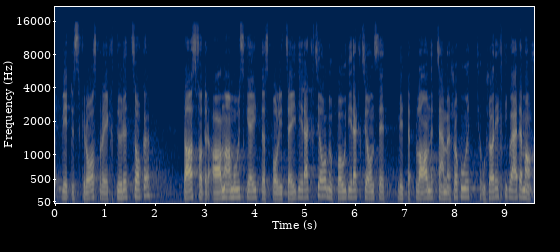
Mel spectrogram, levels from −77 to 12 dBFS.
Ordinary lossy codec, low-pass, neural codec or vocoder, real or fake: Opus, 32 kbps; 14.4 kHz; none; real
